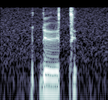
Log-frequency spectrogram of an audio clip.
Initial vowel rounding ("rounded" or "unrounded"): unrounded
